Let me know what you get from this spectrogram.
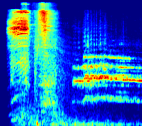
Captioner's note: swoosh; cock crows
